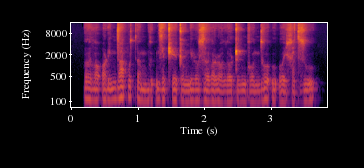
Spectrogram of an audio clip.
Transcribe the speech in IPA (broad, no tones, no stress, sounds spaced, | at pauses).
ɤ l ɔ ʔ ɔ ɽ i n d a p o t ɾ ɤ m b ɯ ʔ n z e ʈʰ e ʈ o ŋ i ɭ o z ɤ l ɔ ɭ ɔ l o ʈ ɯ ŋ ɡ o n d o ʔ u ʔ o e̯ x a t z u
